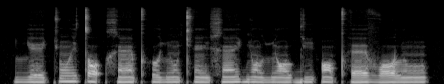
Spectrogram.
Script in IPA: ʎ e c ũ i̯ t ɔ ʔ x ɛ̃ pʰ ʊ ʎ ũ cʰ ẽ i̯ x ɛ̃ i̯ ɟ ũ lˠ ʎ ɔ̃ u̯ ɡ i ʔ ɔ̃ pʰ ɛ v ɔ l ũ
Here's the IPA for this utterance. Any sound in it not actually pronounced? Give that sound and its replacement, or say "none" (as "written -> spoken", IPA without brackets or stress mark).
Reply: none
